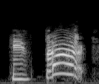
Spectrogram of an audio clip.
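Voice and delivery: very high, loud scream; loud terrified scream. Acted. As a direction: scream it as she collapses. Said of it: "Nurse Kramer screamed".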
